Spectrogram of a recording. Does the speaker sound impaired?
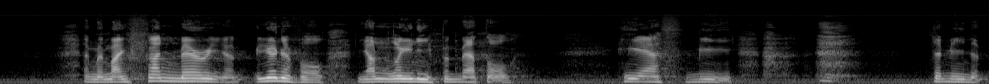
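Yes: severe speech impediment; about age 84.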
